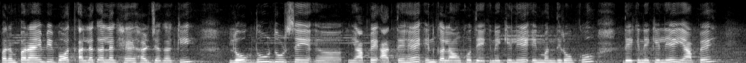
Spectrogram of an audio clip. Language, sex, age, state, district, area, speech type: Hindi, female, 60+, Rajasthan, Jodhpur, urban, spontaneous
